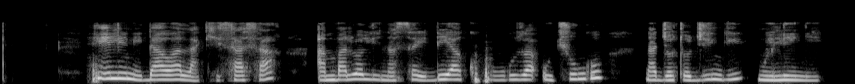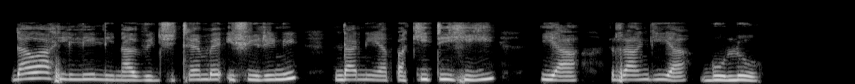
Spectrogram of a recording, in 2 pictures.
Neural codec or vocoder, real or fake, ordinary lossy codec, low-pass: codec, 16 kHz, 16 kbps, FunCodec, trained on Chinese and English, 50 frames a second; fake; AAC, 32 kbps; 7.2 kHz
